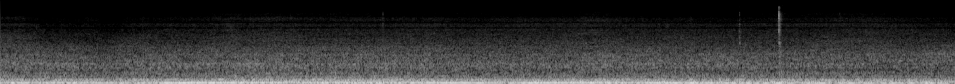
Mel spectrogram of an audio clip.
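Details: Air-cooled late Porsche 911 (993) on a test drive after replacing the cooling fan, which had caused age-related engine noise. Steady low engine drone and road rumble, with no whine, rattle or scraping.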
